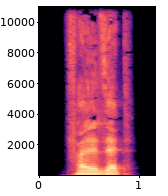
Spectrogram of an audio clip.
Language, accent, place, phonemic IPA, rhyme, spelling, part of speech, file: German, Germany, Berlin, /falˈzɛt/, -ɛt, Falsett, noun, De-Falsett.ogg
- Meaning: falsetto ("false" (singing) voice in any human)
